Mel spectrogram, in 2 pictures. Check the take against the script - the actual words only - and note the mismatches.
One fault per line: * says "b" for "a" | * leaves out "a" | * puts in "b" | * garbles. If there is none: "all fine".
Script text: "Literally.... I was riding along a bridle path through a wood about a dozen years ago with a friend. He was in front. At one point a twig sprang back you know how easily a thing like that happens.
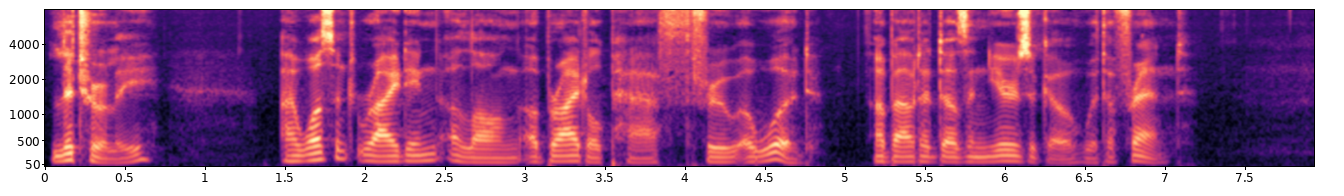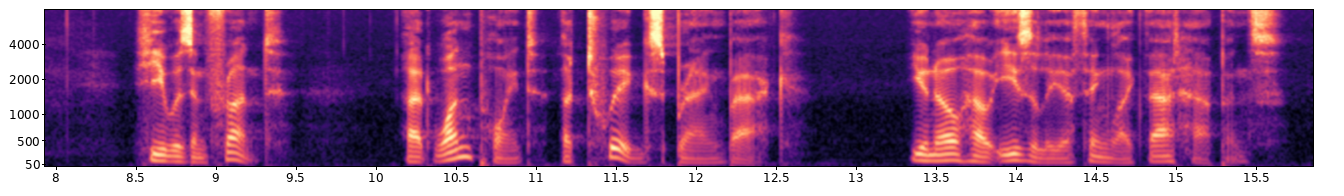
* says "wasn't" for "was"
